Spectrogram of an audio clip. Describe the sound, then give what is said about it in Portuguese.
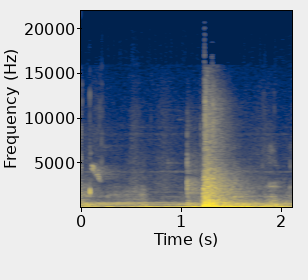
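A refrigerator door swings shut with a single firm thud about halfway through, fairly loud, over a low steady hum with no talking. “Desculpa, geladeira.”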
